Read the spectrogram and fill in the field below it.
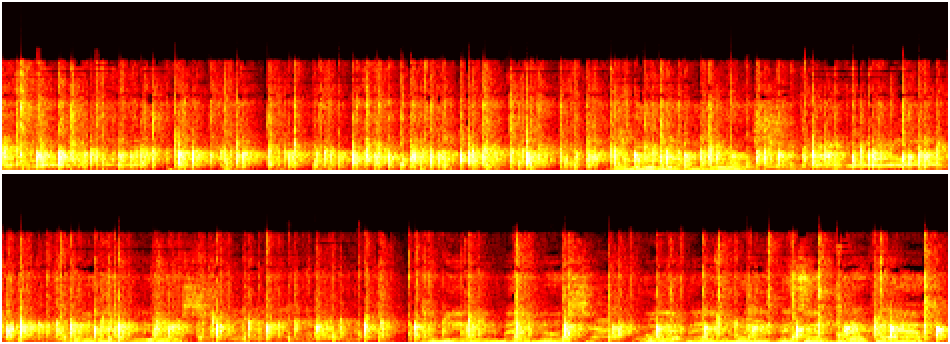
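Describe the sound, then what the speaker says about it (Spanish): A church congregation in San Juan claps steadily through the whole stretch, with voices calling out and singing over the applause. "Y a su nombre le damos un fuerte aplauso a Jesús."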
